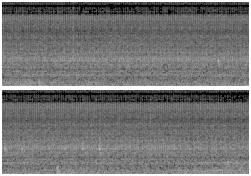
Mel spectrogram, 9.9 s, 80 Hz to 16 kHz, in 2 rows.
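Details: Chevrolet GM truck at 36,000 miles, steady idle: fast, even tapping runs under the engine drone without letup, a knock from inside the engine.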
